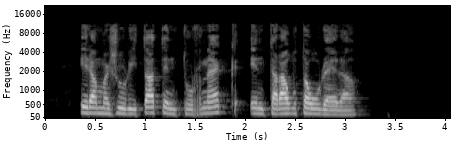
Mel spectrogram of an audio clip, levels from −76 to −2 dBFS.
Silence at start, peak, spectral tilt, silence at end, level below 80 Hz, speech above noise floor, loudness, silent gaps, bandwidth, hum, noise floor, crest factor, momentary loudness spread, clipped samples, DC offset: 0.35 s; -6 dBFS; -4.5 dB/octave; 0.95 s; -72 dBFS; 65 dB; -25 LUFS; none; 11.5 kHz; none; -89 dBFS; 20 dB; 9 LU; under 0.1%; under 0.1%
